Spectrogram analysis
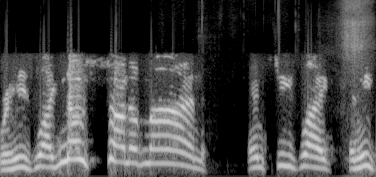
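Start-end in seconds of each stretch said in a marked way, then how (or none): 0.6-2.0 mock very slow, angry, high-pitched delivery. Imagining a scene twenty years ahead: imitating an angry Paul Whittington. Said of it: "An angry Paul Whittington".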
